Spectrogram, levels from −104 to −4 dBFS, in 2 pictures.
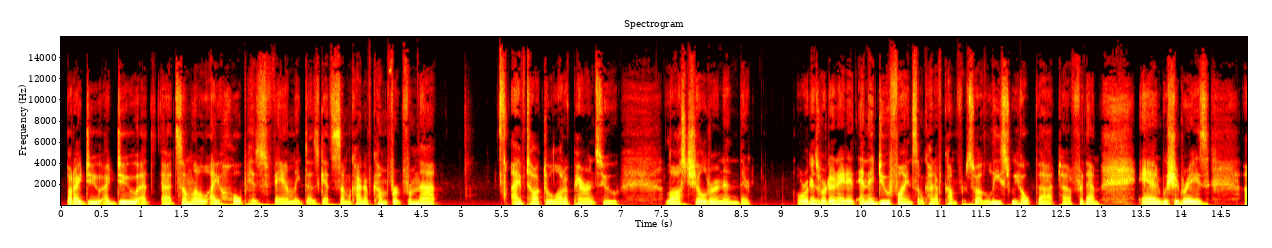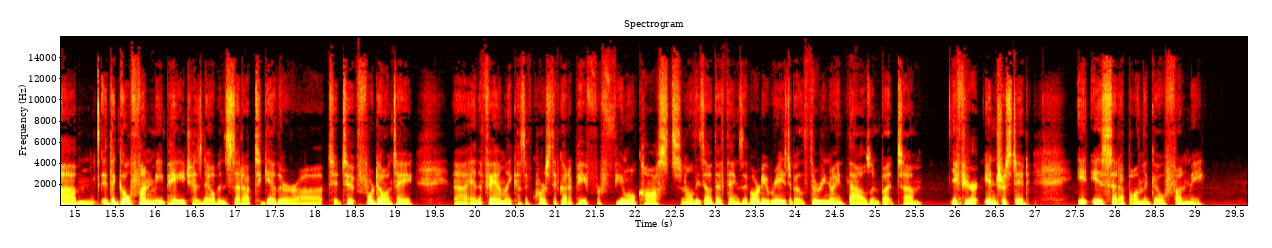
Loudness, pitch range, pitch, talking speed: -20 LUFS, 140-160 Hz, 150 Hz, 225 wpm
